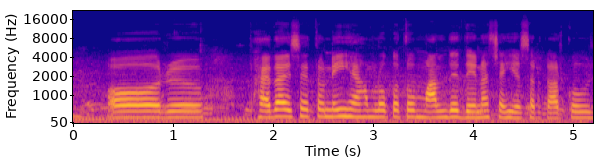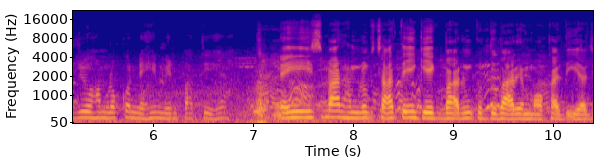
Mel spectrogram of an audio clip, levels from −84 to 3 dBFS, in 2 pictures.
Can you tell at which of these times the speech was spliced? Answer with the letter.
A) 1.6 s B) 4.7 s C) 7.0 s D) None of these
C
